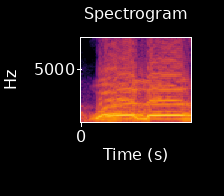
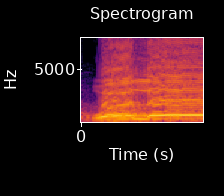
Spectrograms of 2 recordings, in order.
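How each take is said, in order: The two takes are said the same way.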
